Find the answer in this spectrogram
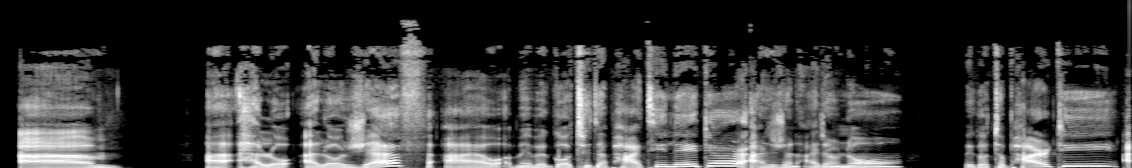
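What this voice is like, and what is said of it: English with put-on French accent. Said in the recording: “speak English with a convincing French accent”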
